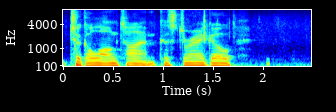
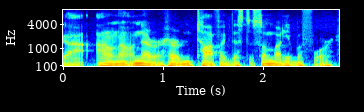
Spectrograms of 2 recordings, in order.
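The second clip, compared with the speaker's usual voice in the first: lower, softer imitated bystander; handler's aside; 4 semitones lower, 5 dB quieter, faster than usual. Artist's handler confiding to a surprised fan, low soft aside. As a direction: drop the voice to a bemused aside. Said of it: "and he was like".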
